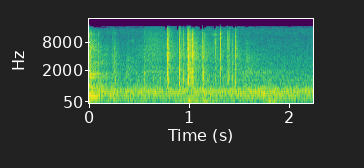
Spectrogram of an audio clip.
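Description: Plastic twisty puzzle, a 5-layer hexagonal dipyramid, clicking and clacking as its layers are turned by hand, with a quick run of small clicks in the middle.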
